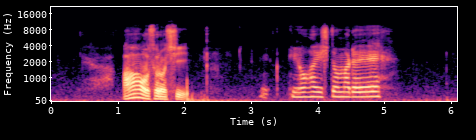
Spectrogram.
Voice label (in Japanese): ああおそろしい, Ainu; mukawa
